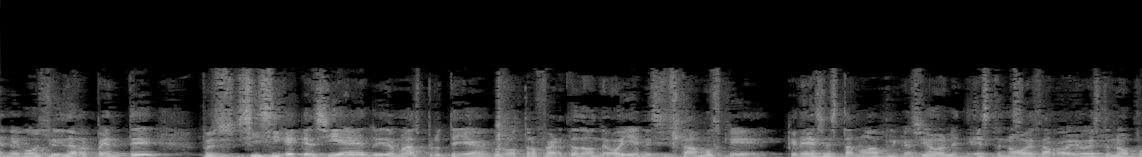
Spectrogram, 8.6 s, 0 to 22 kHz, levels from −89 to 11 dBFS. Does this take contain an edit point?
no; 0 cuts

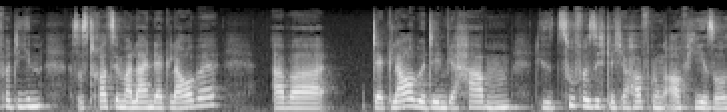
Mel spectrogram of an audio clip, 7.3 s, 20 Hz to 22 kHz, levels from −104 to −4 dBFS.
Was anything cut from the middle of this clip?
no; 0 cuts

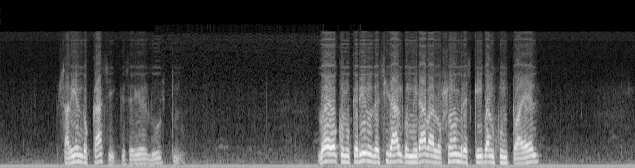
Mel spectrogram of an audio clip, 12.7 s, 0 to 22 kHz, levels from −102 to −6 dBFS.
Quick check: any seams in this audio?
no; 0 cuts

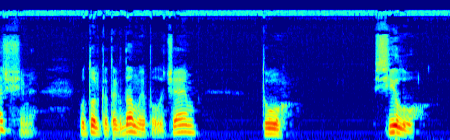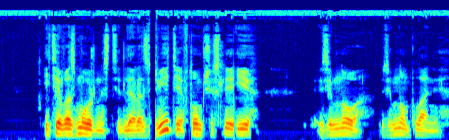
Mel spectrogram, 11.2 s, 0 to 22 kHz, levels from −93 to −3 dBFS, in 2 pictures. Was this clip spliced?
no; 0 cuts

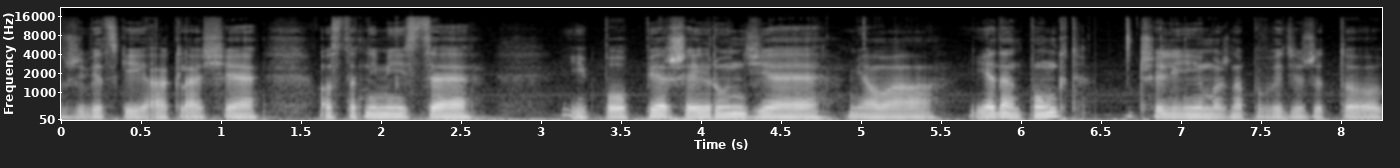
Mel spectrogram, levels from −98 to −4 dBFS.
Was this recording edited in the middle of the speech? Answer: no; 0 cuts

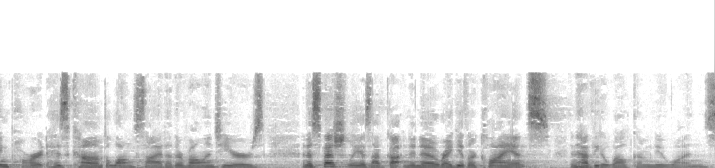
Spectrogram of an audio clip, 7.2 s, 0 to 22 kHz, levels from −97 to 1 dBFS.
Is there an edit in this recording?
yes; 2 cuts; at 1.0 s, 6.0 s

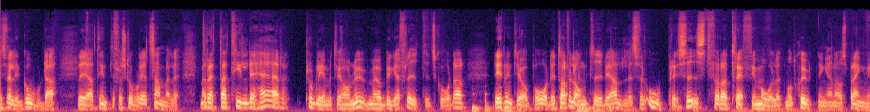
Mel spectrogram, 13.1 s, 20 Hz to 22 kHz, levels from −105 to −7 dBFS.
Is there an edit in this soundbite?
yes; 8 cuts; at 1.2 s, 1.7 s, 2.1 s, 3.0 s, 7.5 s, 8.5 s, 9.1 s, 11.0 s

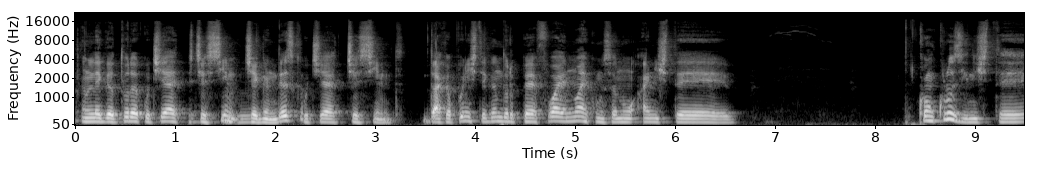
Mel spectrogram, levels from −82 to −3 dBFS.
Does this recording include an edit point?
yes; 2 cuts; at 1.1 s, 2.2 s

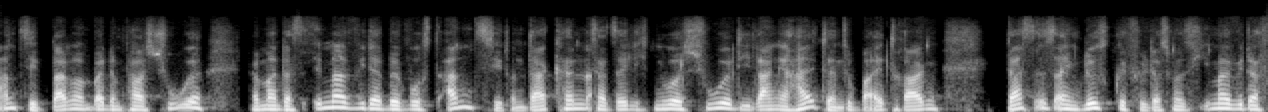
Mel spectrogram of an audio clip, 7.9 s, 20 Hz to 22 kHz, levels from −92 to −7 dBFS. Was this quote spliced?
yes; 2 cuts; at 3.7 s, 5.3 s

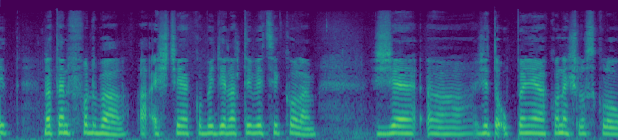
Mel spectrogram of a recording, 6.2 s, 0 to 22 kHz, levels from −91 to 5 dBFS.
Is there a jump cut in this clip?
no; 0 cuts

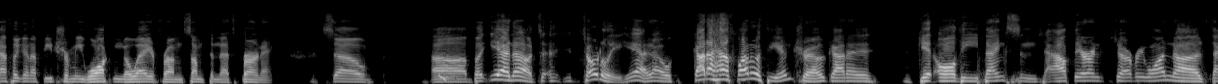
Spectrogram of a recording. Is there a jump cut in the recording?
yes; 1 cut; at 9.8 s

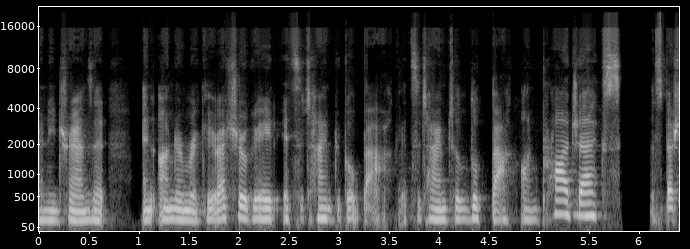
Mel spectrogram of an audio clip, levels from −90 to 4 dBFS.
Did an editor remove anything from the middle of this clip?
no; 0 cuts

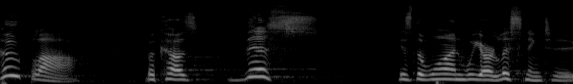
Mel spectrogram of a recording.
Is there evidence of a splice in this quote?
no; 0 cuts

